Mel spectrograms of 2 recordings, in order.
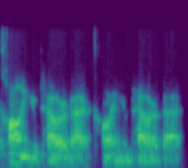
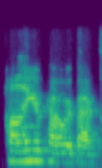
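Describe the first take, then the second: First: Fading from soft to a whisper; whispered mantra. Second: Chanted, a firm, louder call of the mantra; chanted, call the power back with intent. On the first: Healer repeating the mantra, fading into a whisper. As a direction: let the chant dissolve into breath. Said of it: "mantra fades to whisper". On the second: Healer chanting to the client, firm and louder. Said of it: "chanting the mantra". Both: Shown as a demonstration.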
